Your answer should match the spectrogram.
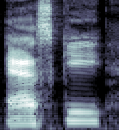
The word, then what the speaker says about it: ASCII: dot ascii capable by the way ascii is pronounced ascii it stands for the american standard code for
